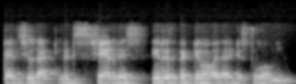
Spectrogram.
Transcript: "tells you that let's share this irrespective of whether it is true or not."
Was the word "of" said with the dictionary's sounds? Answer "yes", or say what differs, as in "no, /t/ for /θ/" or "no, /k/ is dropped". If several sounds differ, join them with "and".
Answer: yes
